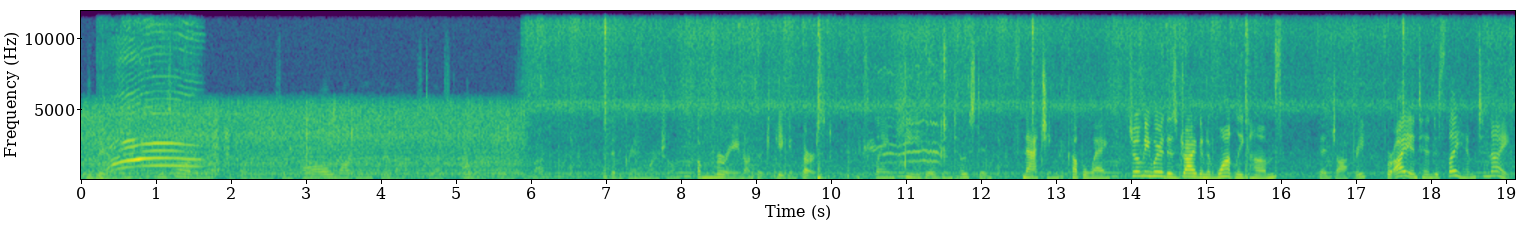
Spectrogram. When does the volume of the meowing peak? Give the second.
1 s.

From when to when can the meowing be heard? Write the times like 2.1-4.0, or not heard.
0.2-1.6, 9.8-11.8.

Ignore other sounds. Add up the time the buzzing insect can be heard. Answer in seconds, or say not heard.
19 s.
